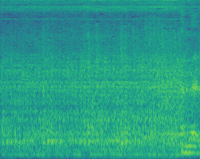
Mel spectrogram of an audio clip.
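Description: A steady, even background machine noise runs on unchanged, with no speech over it until a single word near the end.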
